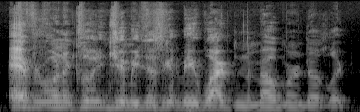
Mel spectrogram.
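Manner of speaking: ordinary talk, nothing marked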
